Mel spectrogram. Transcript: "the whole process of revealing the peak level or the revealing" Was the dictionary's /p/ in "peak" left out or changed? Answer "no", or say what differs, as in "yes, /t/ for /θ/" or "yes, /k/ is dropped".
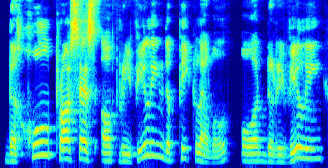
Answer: no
